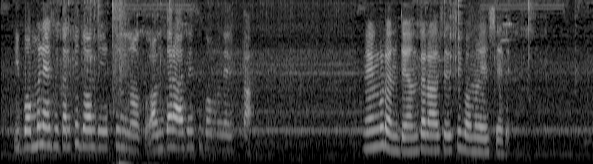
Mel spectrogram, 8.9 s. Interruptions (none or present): none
